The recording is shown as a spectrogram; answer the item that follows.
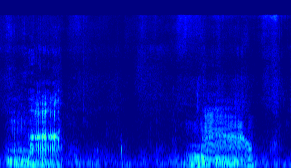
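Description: North Country Cheviot yearling rams bleating: two calls, each just under a second long, one right at the start and one about three seconds in, the second with a wavering pitch.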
